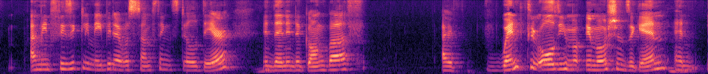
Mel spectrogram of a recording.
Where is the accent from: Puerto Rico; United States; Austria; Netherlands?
Austria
